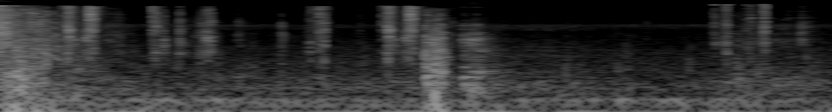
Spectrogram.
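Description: Video game building pieces clack sharply into place.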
